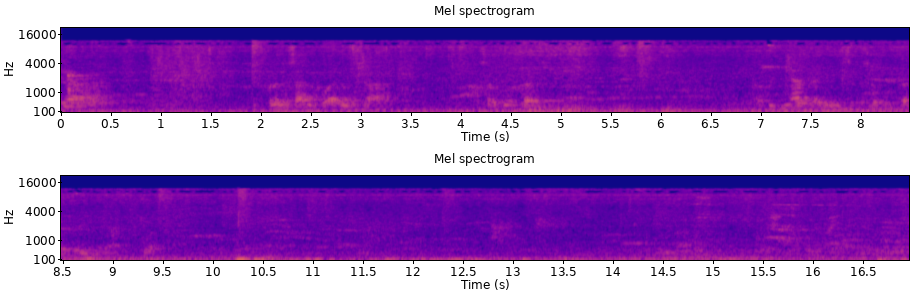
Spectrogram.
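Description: Papers rustle.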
